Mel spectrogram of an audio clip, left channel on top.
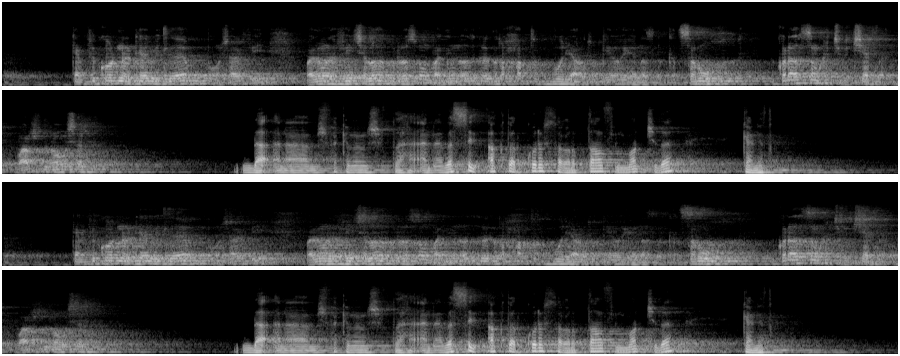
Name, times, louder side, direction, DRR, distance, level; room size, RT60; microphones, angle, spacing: voice 1, 0.7-7.3 7.8-9.9, left 1 dB, 90° left, 1 dB, 2.9 m, -23 dB
voice 2, 11.4-15.7 16.4-16.7, equal, 10° left, 10 dB, 0.7 m, -19 dB
23.5 x 18.0 x 7.1 m, 2.1 s
head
